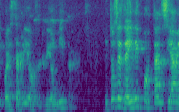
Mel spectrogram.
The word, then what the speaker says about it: Dnieper: Dnieper. Según Wikipedia, el Dnieper pronunciado NG, P en ruso, DNPR, Dnieper. En bielorruso, Dnipro. En ucraniano, Dnipro, es un río de Europa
